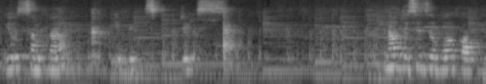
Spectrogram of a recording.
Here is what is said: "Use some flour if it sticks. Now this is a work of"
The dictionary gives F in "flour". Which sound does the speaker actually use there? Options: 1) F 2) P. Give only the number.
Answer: 2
